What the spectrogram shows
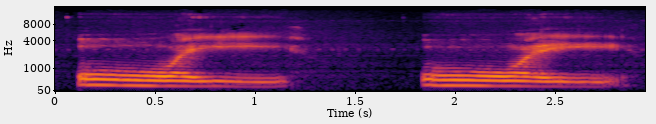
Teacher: What's difficult about this vowel is our lips go from a rounded state to a retracted state. Rounded to retracted.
